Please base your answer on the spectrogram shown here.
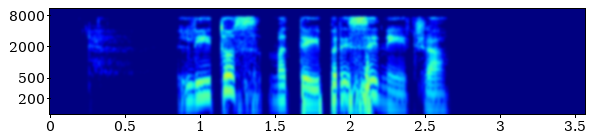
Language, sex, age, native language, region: Slovenian, female, 30-49, Slovenian, Central Slovenia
